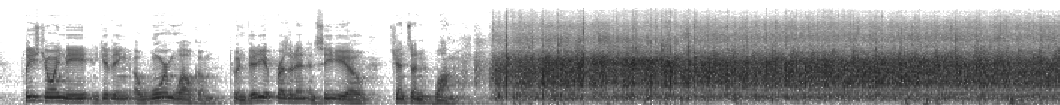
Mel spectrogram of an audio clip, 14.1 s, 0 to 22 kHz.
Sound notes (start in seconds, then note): 6.3 audience applauds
